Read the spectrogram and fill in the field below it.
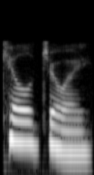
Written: killjoy

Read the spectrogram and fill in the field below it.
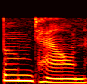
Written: boomtown

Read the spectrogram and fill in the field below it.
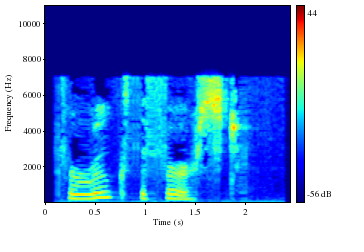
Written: faruki

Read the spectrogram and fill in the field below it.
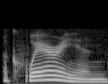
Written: Aquarian

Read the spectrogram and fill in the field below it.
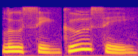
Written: loosey-goosey

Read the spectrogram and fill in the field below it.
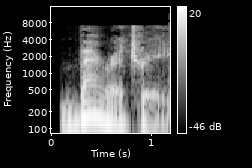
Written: barretry

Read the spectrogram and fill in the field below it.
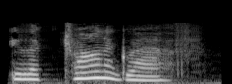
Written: electronography

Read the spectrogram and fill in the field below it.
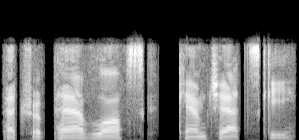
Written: Petropavlovsk-Kamchatskiy

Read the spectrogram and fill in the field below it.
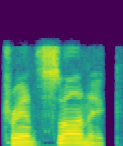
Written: transsonic

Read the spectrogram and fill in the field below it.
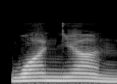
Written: wenyen

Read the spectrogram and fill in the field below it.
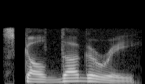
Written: skullduggery

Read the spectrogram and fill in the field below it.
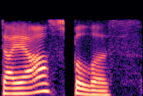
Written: Diospolis

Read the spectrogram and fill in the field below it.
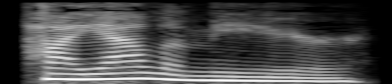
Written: hyalomere

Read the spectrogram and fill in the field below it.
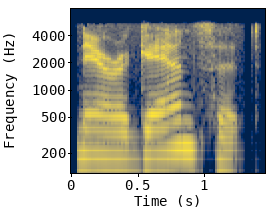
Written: Narragansett

